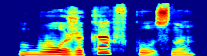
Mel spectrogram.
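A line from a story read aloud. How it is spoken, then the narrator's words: Moaned. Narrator (Russian): простонала Аннабель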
